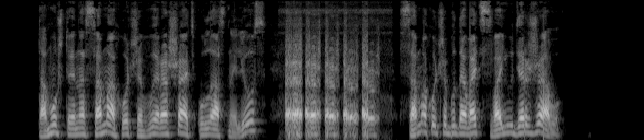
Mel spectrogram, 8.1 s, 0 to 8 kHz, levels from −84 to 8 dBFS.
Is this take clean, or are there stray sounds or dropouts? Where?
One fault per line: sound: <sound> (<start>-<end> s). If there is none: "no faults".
sound: laugh (3.6-4.8 s)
